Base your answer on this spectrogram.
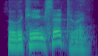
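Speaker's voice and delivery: normal talking voice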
